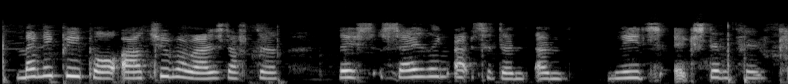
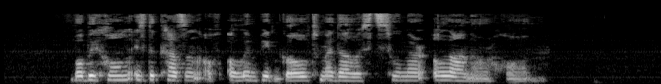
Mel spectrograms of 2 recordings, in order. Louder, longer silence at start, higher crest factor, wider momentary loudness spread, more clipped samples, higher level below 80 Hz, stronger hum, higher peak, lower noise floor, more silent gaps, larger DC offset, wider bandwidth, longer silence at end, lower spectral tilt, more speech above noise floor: about the same, -20 LUFS vs -18 LUFS; second, 0 s vs 0.75 s; about the same, 16 dB vs 18 dB; second, 9 LU vs 13 LU; neither; about the same, -62 dBFS vs -64 dBFS; neither; second, -6 dBFS vs -2 dBFS; second, -54 dBFS vs -60 dBFS; neither; neither; second, 7.6 kHz vs 11.5 kHz; second, 0 s vs 1.15 s; about the same, -3 dB/octave vs -3.5 dB/octave; second, 34 dB vs 42 dB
